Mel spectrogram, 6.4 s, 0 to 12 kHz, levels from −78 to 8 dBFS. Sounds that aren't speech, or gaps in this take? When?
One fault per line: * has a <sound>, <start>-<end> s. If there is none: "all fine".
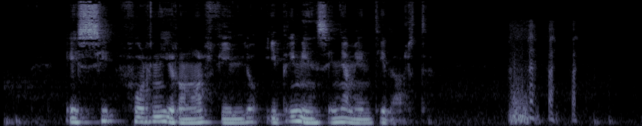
* has a laugh, 5.1-5.8 s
